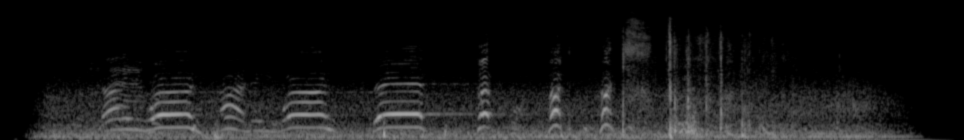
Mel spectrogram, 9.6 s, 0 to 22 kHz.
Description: Football Practice; Sound Ideas 2000 Series

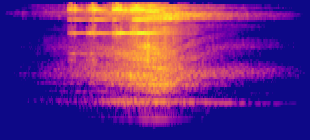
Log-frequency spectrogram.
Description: bicycle; Blind Drive

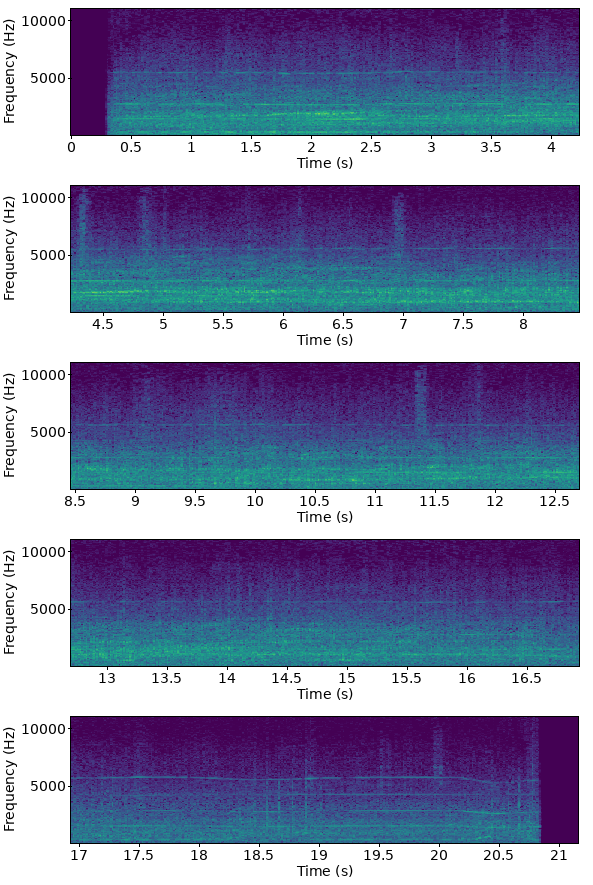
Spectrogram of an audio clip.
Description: Military vehicles

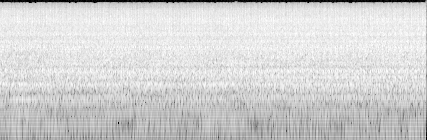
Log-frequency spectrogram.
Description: car motor running, street traffic; best service Blue Box

